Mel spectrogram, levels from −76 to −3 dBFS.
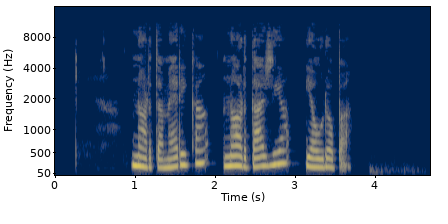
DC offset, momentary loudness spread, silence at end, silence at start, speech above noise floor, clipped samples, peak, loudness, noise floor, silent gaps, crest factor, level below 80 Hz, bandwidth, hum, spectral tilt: under 0.1%; 7 LU; 1 s; 0.95 s; 43 dB; under 0.1%; -8 dBFS; -24 LUFS; -65 dBFS; none; 16 dB; -68 dBFS; 10.5 kHz; none; -6.5 dB/octave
